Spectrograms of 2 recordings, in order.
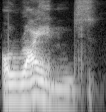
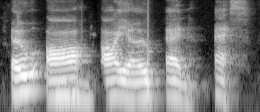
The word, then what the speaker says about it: Orions: orions ah well actually both populations pronounce the second o as a schwa vowel so um oh look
